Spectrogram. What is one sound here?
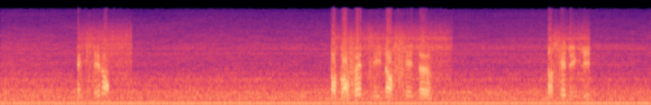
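A man speaks briefly over a headset intercom.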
